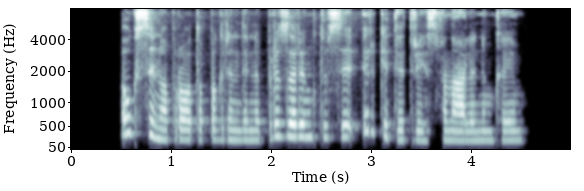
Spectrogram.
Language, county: Lithuanian, Kaunas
